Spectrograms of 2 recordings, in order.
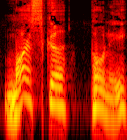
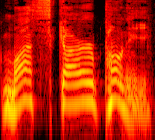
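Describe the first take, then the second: First: The R sound comes in the first syllable. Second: The R sound comes in the second syllable. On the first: The speaker calls it wrong. "It is not pronounced mascarpone as you regularly pronounce it" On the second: The speaker calls it right. "It's more like mascarpone"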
